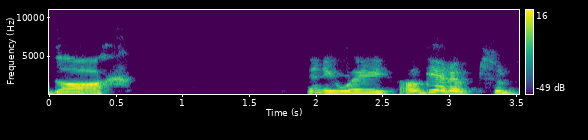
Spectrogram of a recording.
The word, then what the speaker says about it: van Gogh: night Vincent van gosh I know we call him van Gogh but he pronounced it goth anyway I'll get up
